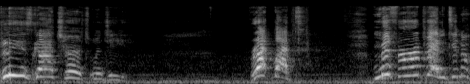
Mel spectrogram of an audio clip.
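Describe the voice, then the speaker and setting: Long, frequent pauses break up speech delivered in a Jamaican accent. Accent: Jamaican Patois. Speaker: YouTube live streamer. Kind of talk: casual live-stream rant. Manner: animated. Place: garden. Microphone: phone near.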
